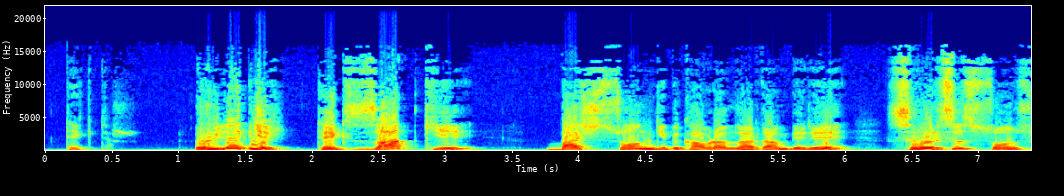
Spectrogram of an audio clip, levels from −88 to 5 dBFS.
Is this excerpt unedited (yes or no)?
no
